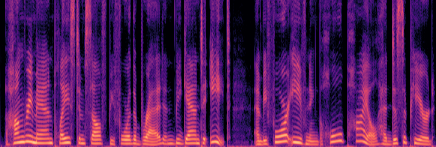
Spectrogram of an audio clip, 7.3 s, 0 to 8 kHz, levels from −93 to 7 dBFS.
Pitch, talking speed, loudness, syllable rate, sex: 225 Hz, 165 wpm, -16 LUFS, 5.1 syllables/s, female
